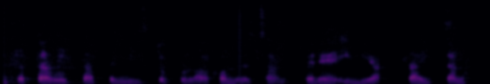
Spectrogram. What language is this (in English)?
Spanish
